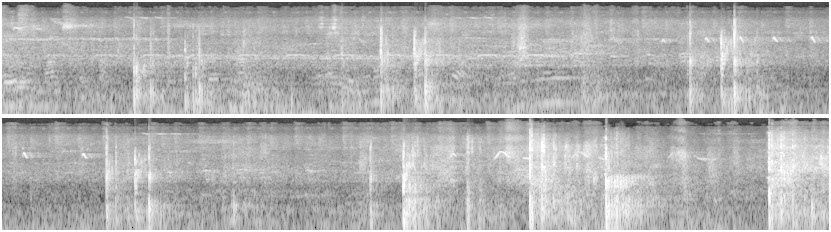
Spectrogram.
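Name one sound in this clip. A ball bounces on the court and off the glass walls.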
